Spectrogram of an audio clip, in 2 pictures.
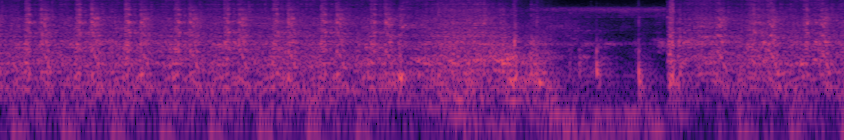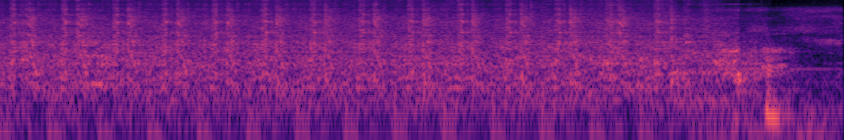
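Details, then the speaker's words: Motorcycle engine, hand-started after valve clearance work: it cranks and briefly catches with rough, uneven firing; it is still hard to start. "udah ada data-data hidup tapi hidupnya masih susah guys"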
